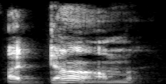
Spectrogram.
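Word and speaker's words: אדם: Now, in English, we tend to say Adam, but Adam is the Hebrew pronunciation, and it's not a proper name, at least not yet.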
